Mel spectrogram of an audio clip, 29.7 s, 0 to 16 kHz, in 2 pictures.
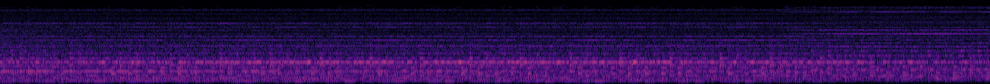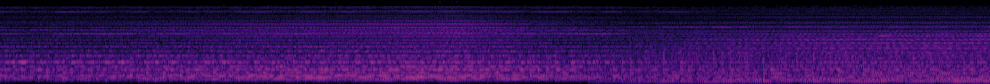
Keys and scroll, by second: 8.8 n, 14.3 z, 23.0 typing, 23.4 Return, 26.7 typing.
